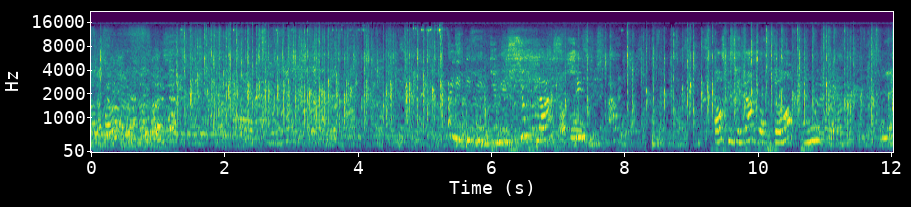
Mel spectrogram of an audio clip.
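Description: People in an audience clap their hands.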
